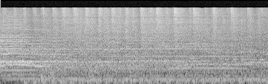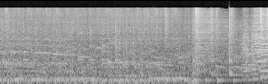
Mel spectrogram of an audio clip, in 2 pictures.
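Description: Live comparsa band of brass and drums playing loud dance music: a held low horn line over a fast, steady drum beat, with a busier drum passage near the end.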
